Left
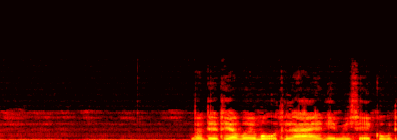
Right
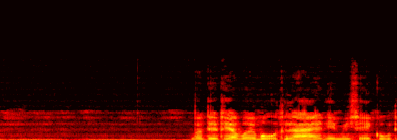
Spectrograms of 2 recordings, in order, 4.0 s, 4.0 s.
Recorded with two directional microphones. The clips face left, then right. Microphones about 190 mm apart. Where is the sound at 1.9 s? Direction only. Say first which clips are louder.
Left 5 dB; 20° left (ahead or behind).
